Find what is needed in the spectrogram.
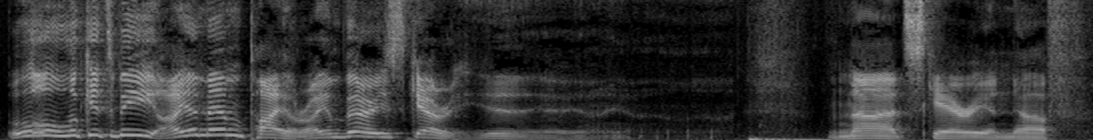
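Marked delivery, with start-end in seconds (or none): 0.1-3.6 high, hammed-up boastful voice; mock scary Empire. Streamer mocking the enemy Empire army, high hammed-up boast. 3.6-5.7 mock whisper. Trailing off after mock boast.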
